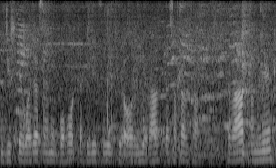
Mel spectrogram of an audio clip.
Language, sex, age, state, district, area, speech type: Urdu, male, 30-45, Uttar Pradesh, Gautam Buddha Nagar, urban, spontaneous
